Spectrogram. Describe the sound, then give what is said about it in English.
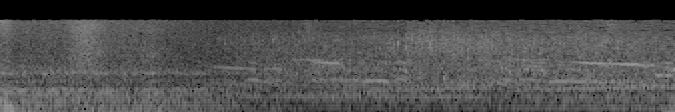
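A steady ocean breeze rushes past at the Santa Monica pier, a low rumbling wash of wind and surf with a faint droning hum in the background, no voices. “The ocean breeze.”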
